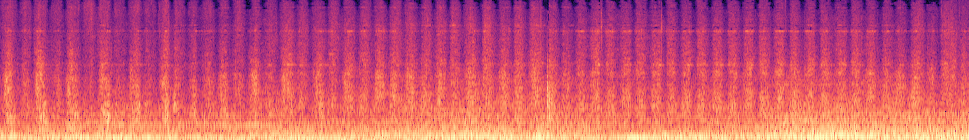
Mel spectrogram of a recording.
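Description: A hand tool scrapes along the shaft of a brown leather cowboy boot covered with white cream. Quick, steady, rhythmic scraping strokes blend into a continuous low, rough rasp with little brightness, holding an even level throughout.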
